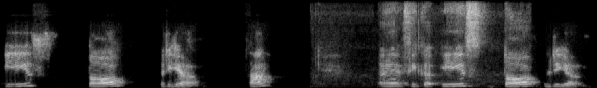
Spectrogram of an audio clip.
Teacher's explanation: Essa palavra é uma palavra paroxítona, porque se a gente for olhar a palavra toda, a gente percebe que a gente escuta mais fortemente o tó, história, né? O tó é o mais forte.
